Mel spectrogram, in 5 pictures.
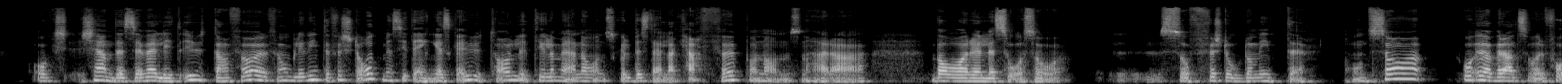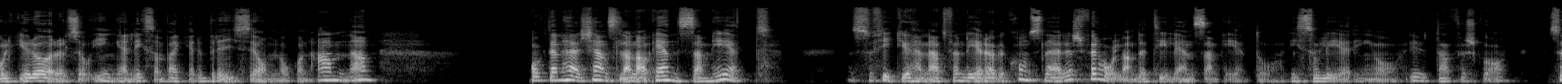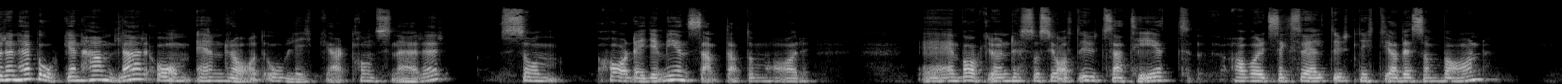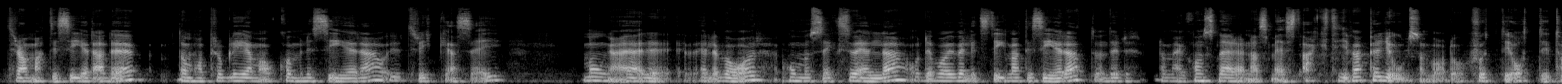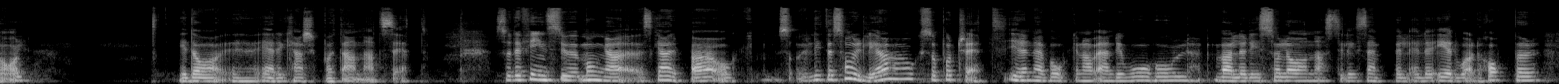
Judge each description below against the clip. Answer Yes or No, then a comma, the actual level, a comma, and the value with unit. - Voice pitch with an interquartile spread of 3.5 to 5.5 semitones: Yes, average, 3.9 semitones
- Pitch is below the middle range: No, medium, 165 Hz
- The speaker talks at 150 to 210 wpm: No, average, 130 wpm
